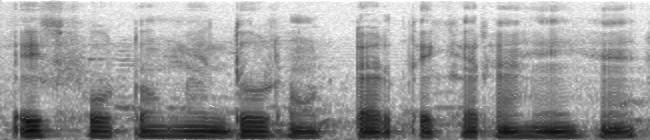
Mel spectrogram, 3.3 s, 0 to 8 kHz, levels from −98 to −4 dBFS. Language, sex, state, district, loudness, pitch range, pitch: Hindi, male, Madhya Pradesh, Bhopal, -17 LUFS, 90-100 Hz, 95 Hz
